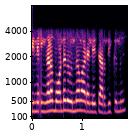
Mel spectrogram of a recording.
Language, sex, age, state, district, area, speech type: Malayalam, female, 18-30, Kerala, Kannur, rural, conversation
